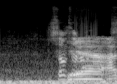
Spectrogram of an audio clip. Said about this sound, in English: I know your car pulls in.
